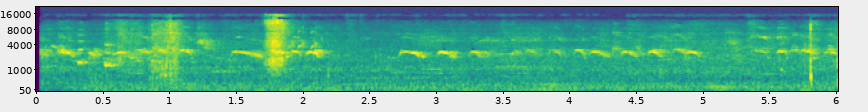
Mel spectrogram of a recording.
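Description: Birds chirping: a long run of short, quick chirps, several a second, with brief rustling noises about one and two seconds in and a sharp click near the end.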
